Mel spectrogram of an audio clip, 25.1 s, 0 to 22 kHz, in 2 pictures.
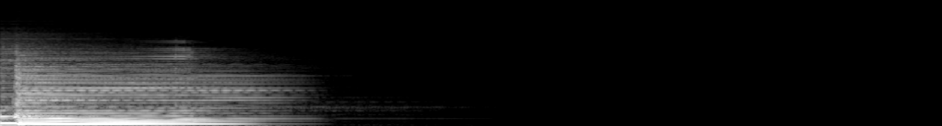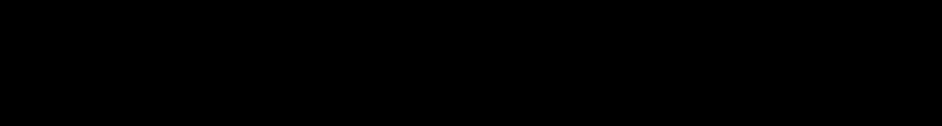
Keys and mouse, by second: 3.3 click, 4.3 shift+click, 5.4-9.5 right drag, 9.5 click, 10.9 shift+click, 11.9 j, 16.0 click, 17.3 g, 21.5 click, 22.3 shift+click, 23.2-25.1 right drag.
